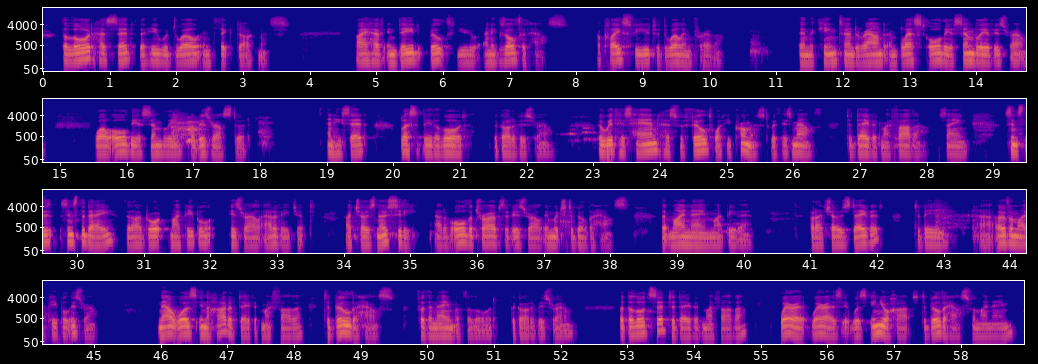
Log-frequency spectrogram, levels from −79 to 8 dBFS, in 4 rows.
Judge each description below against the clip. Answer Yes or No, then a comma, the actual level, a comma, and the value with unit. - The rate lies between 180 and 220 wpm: No, average, 170 wpm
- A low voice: Yes, low, 105 Hz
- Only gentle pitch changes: Yes, narrow, 2.3 semitones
